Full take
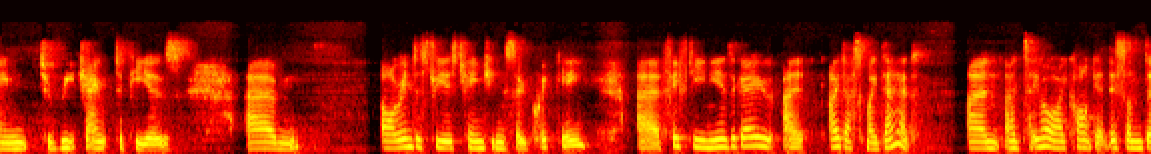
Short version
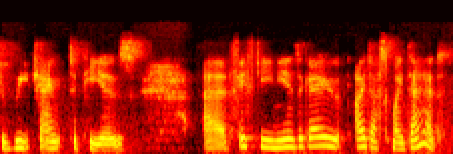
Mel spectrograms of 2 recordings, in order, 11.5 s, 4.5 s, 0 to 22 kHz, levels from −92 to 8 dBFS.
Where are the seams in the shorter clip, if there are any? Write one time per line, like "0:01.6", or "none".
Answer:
0:01.9
0:03.4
